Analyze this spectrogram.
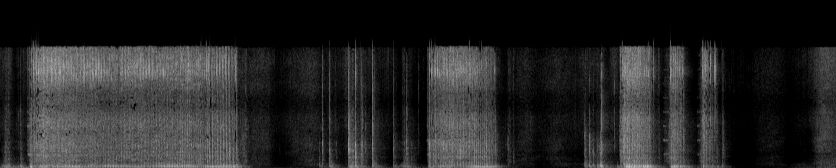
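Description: Milwaukee cordless electric ratchet running in bursts as it tightens bolts: one steady run of about three seconds, a shorter run about six seconds in, and a few short bursts near ten seconds.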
